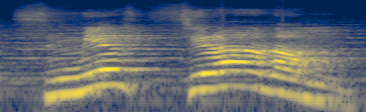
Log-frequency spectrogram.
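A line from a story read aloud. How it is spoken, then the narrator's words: Shouting. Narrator (Russian): прокричал я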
